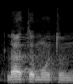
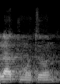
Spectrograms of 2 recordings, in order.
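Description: First: لا تموتن with the short emphatic ending tamutun; corrected recitation لا تموتن; correct reading. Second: لا تموتون said with the long plain ending tamutun; questioning misreading of لا تموتون; mistaken reading. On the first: Shown as a demonstration. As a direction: give the right reading, لا تموتن, clipped nun at the end. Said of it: "لا، المراد". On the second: Retold or imitated. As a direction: quote the wrong reading, لا تموتون, full ending. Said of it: "كيف الله يقول".

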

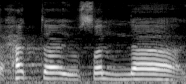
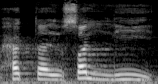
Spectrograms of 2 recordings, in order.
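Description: First: يصلى ending in a long open "aa", yusallaa; fatha on the lam. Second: يصلي ending in a long "ee", yusallee; kasra on the lam. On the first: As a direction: draw out the open "laa" at the end of يصلى. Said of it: "فتح اللام". (يصلى بفتح اللام) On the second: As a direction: slowly draw out the "lee" at the end of يصلي. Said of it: "أخرى بكسر اللام". (يصلي بكسر اللام) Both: Shown as a demonstration.

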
